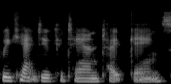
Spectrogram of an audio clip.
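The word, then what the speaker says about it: Catan: how you say it I think it's Katan because I watched an interview with the inventor okay and that's how he said it so we'll go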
